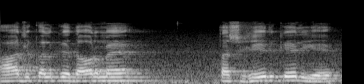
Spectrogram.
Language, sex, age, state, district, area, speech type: Urdu, male, 18-30, Bihar, Purnia, rural, spontaneous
